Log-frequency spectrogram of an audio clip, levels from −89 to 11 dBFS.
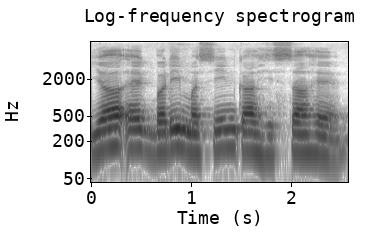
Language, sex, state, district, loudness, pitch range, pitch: Hindi, male, Arunachal Pradesh, Longding, -16 LUFS, 130-155 Hz, 135 Hz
